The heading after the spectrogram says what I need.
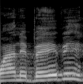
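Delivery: good put-on Cajun accent. Retelling what a woman said to a man on the way to eat, good cajun accent. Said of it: "In a good Cajun accent".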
